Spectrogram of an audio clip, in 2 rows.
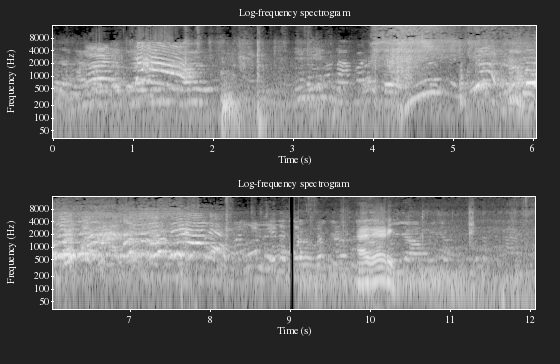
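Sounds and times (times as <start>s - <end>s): firework hissing: 3.9s - 7.9s.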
